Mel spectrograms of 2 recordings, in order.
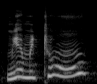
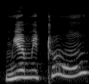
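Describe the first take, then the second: The two takes are said the same way.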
